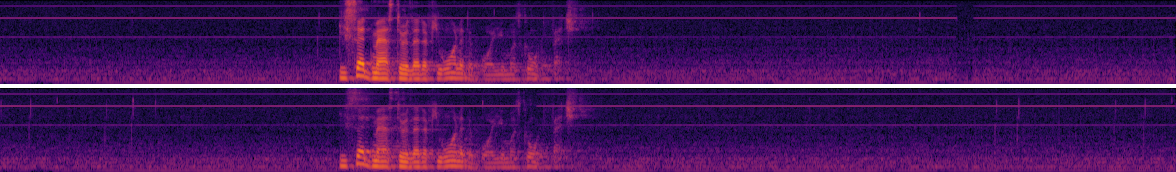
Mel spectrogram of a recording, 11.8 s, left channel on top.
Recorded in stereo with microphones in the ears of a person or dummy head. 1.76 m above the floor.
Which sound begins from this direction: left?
A man speaking, at 3.4 s.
